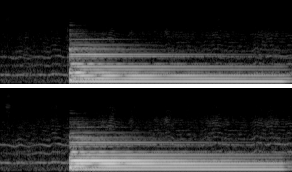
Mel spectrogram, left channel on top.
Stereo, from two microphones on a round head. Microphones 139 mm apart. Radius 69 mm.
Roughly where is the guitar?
Left.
